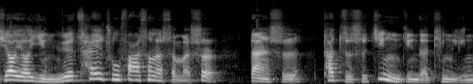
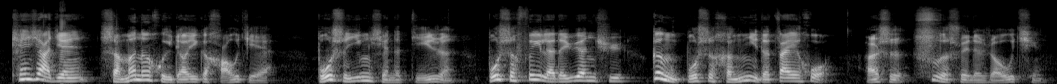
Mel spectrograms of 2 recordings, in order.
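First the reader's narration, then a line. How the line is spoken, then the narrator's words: Long sigh. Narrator (Chinese): 林天南长叹一声，说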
